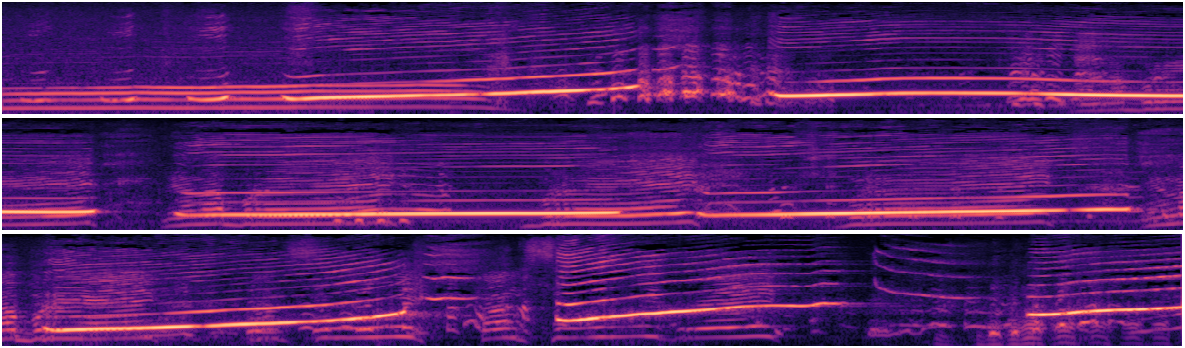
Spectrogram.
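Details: A monkey in Phuket, Thailand, sings loud, pure whooping notes that slide upward, repeated in a rising series to mark its territory.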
